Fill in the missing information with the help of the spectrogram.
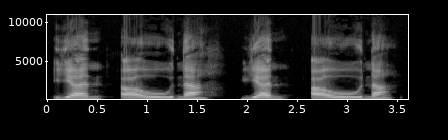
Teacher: अब यहाँ पर नून साकिन है बट नून साकिन के बाद हमज़ा लेटर है जो कि थ्रोट लेटर है, हल्की लेटर है इसलिए यहाँ पर हम इजहार करेंगे यानी गुन्ना किए बगैर पढ़ेंगे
